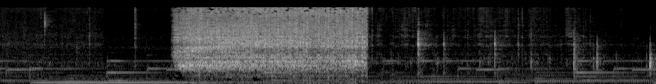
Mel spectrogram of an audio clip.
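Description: Loud sizzle of a wet ingredient hitting hot oil in a steel pressure cooker, lasting about two seconds and cutting off suddenly. Light taps of a wooden spoon against the pot and background music around it.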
